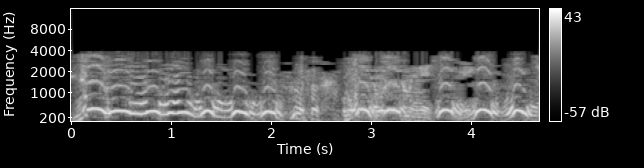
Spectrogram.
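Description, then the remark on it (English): A man's voice imitates a dog howling, trying out how it sounds to work a dog, with drawn-out wavering howls rising and falling in pitch, loud, repeated continuously with brief breaks. “Just trying it out to see how it sounds to work a dog.”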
